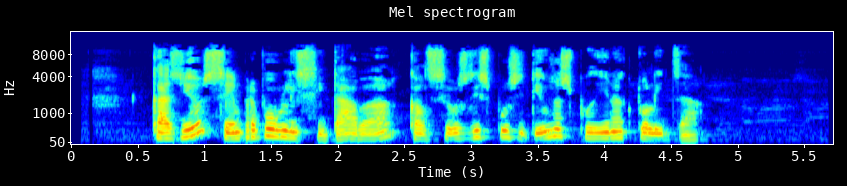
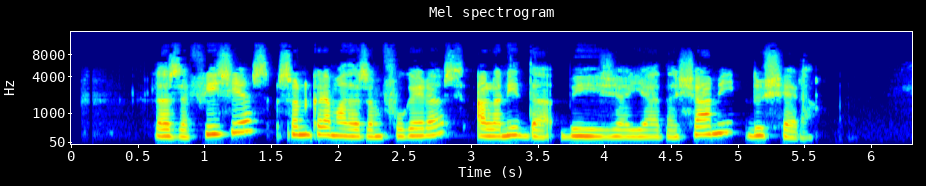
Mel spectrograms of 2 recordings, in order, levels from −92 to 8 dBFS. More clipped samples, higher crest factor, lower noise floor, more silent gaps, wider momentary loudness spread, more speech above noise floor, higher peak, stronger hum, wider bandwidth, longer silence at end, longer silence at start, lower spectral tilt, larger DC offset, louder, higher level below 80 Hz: neither; about the same, 22 dB vs 20 dB; second, -66 dBFS vs -73 dBFS; neither; about the same, 7 LU vs 6 LU; second, 42 dB vs 51 dB; about the same, -2 dBFS vs -2 dBFS; neither; about the same, 11 kHz vs 10.5 kHz; first, 1 s vs 0.75 s; about the same, 0.6 s vs 0.65 s; about the same, -4 dB/octave vs -4.5 dB/octave; neither; about the same, -24 LUFS vs -22 LUFS; about the same, -74 dBFS vs -74 dBFS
